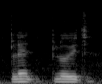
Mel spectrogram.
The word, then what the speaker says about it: mlynedd: Mlynedd. Now mlynedd. Gonna change the B into an M.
